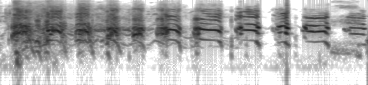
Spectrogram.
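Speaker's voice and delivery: loud, high burst of laughter; big belly laugh. Real, not acted. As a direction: crack up long and loud. Cracks up at her teammate.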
